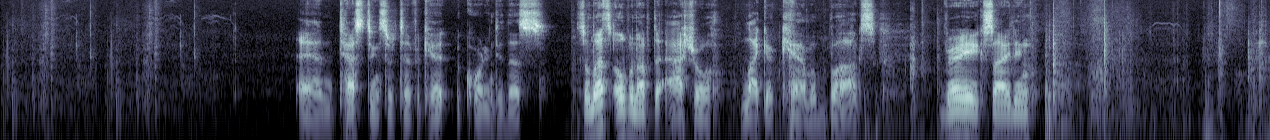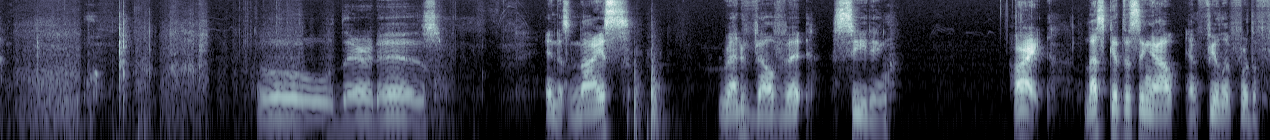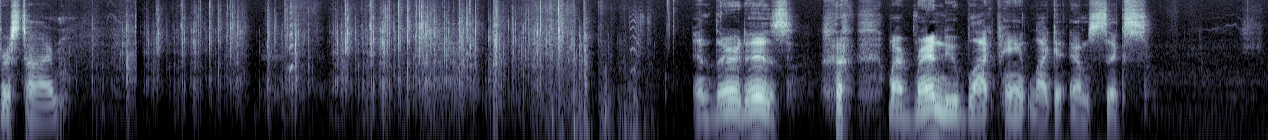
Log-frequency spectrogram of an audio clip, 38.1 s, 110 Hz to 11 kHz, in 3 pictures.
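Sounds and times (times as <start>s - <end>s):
cardboard lid sliding: 12.1s - 14.9s
plastic bag crinkling: 26.2s - 32.2s.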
